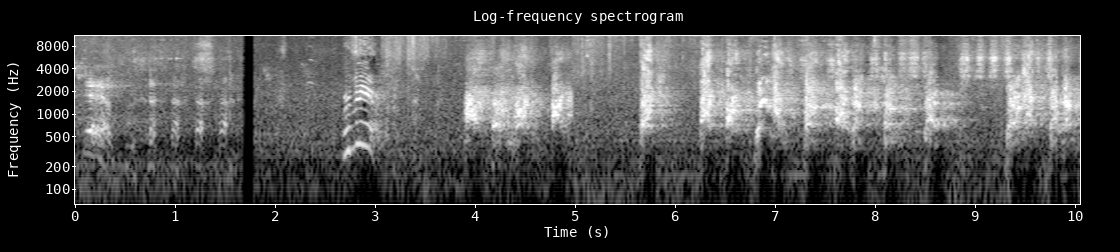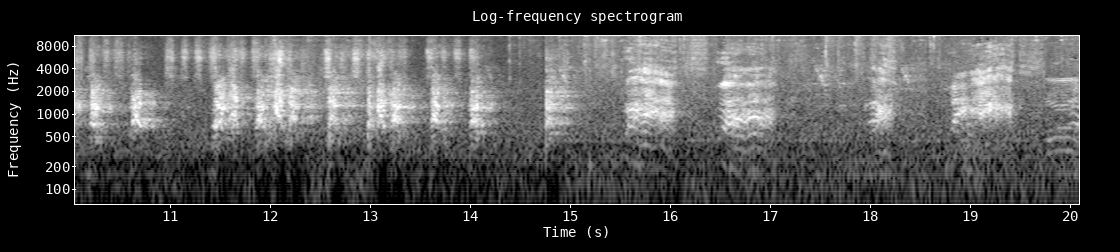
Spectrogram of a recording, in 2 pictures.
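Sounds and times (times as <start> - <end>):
dogs barking in bursts: 3.8 - 5.0, 5.6 - 20.0.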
